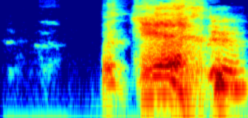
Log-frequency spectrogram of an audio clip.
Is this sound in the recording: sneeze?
yes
